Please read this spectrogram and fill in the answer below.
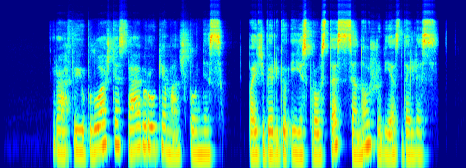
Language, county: Lithuanian, Kaunas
